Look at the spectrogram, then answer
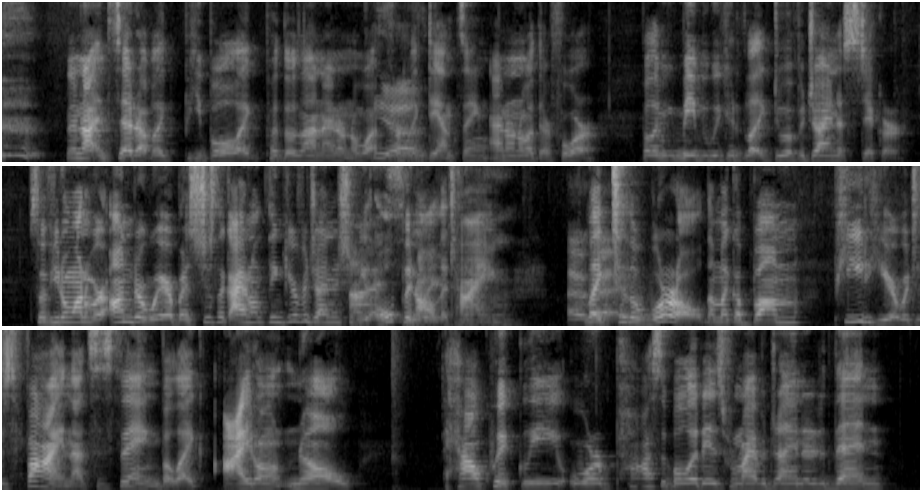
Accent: New York, United States; And, like, I grew up in New York, mind you. So, like, sitting on the subway.

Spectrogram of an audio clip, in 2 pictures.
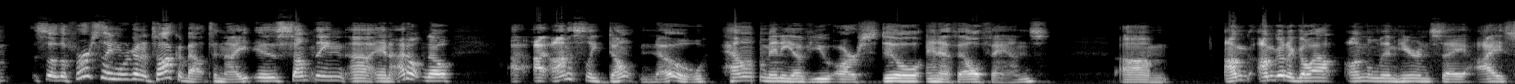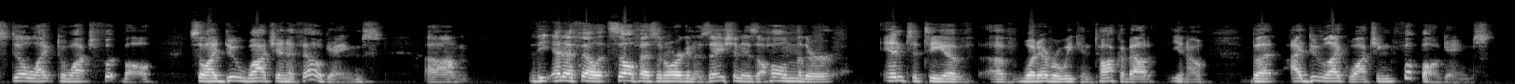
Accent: Miami, Florida, United States; But this is what really got to me, and it got to me more because I'm from Miami.

